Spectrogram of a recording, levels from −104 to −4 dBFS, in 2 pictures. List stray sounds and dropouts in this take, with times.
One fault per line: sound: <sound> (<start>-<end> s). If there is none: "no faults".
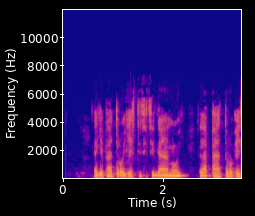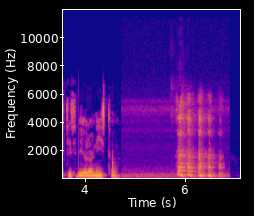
sound: laugh (5.7-6.8 s)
